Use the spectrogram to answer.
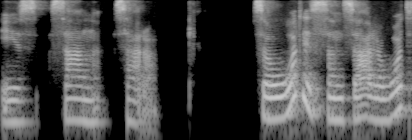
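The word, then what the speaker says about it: संसार: in Sanskrit uh uh before uh s it should be always n so son Sara uh and people who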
